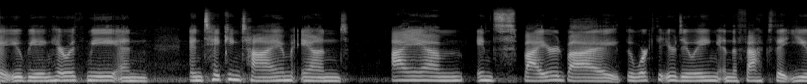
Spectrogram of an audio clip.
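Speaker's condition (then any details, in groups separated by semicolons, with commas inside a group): No condition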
